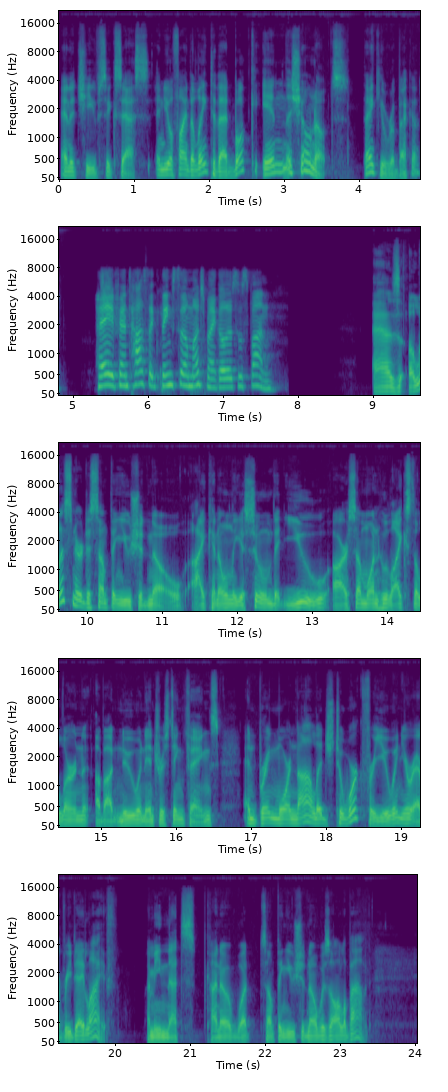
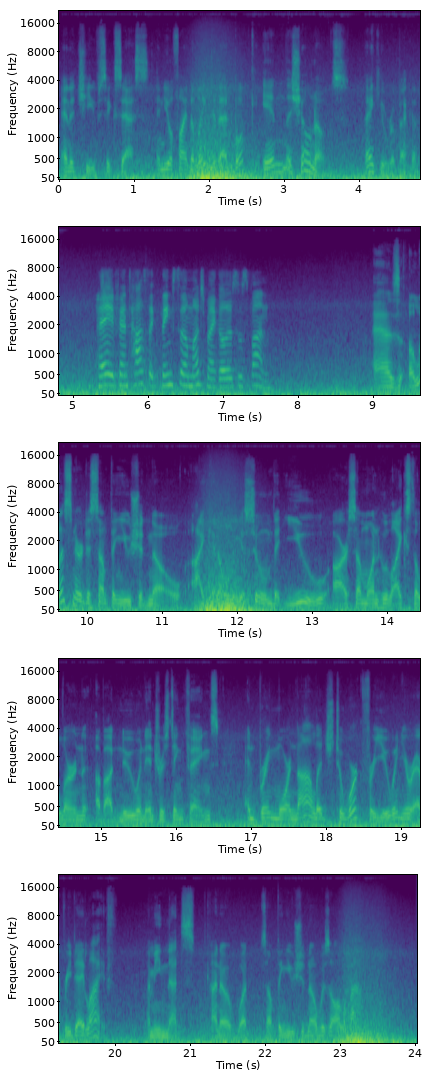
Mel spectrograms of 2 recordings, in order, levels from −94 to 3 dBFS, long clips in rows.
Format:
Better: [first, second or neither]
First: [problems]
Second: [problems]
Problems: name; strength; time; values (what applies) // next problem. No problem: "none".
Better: first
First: none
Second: wind noise on the microphone; heavy; 9 dB below the speech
